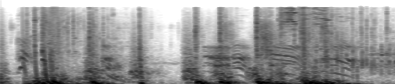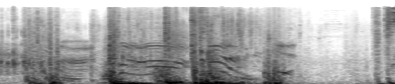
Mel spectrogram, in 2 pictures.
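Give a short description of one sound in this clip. Punches and kicks thud heavily in a fight.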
